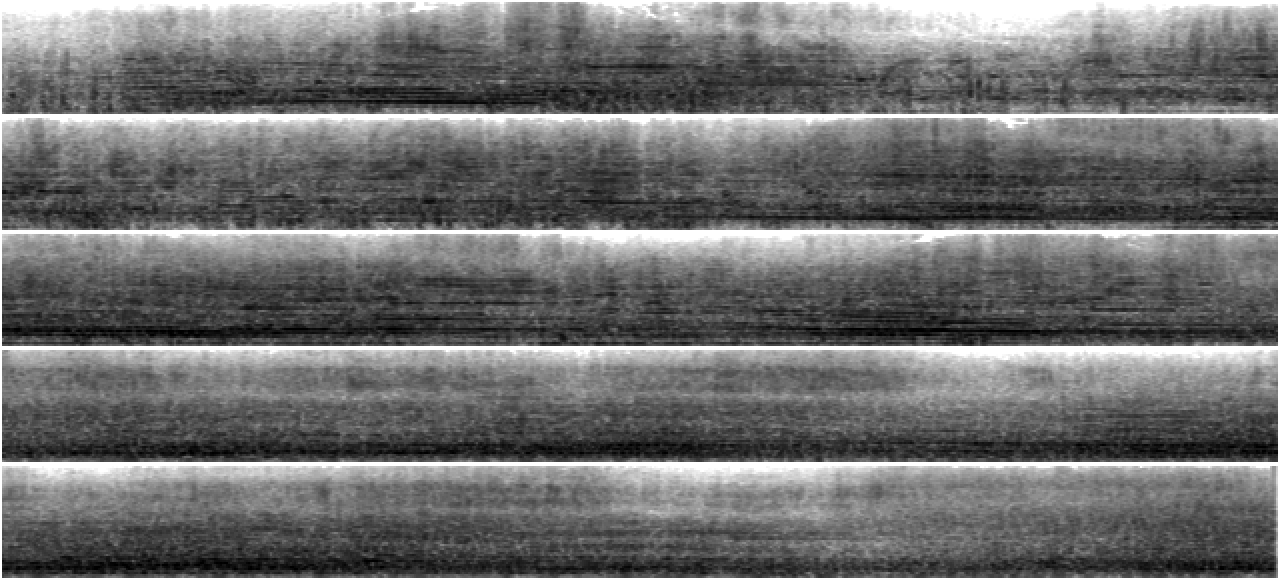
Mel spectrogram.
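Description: Racing motorcycle engines at high revs, several bikes passing one after another, their pitch repeatedly sliding down and climbing again through gear changes.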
